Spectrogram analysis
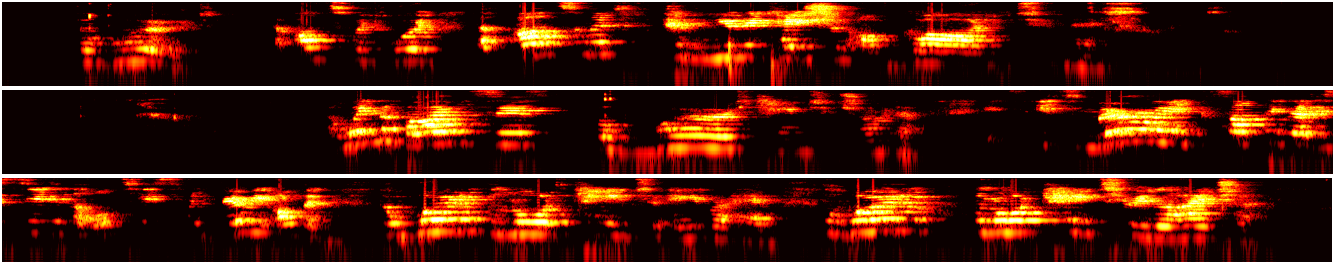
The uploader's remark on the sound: We apologise for the poor audio quality.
